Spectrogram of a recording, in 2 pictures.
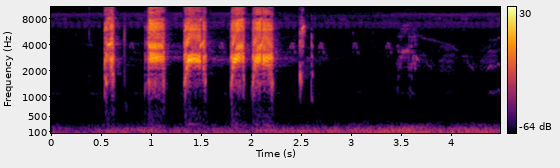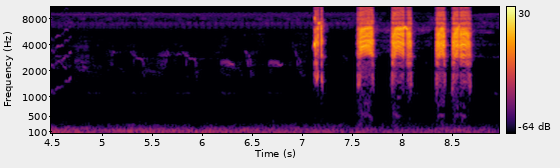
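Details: Black francolins, two birds set against each other in a voice contest, giving harsh, grating, broadband calls: a phrase of about five scratchy notes, several seconds of near silence with faint low rumble, then a second phrase of four loud notes.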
